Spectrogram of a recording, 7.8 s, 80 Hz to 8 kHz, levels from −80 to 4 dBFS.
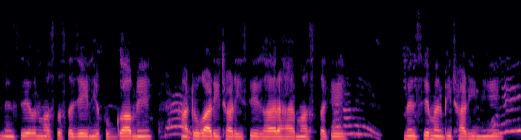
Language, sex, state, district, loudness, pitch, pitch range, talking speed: Chhattisgarhi, female, Chhattisgarh, Jashpur, -20 LUFS, 160 Hz, 155-170 Hz, 155 wpm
